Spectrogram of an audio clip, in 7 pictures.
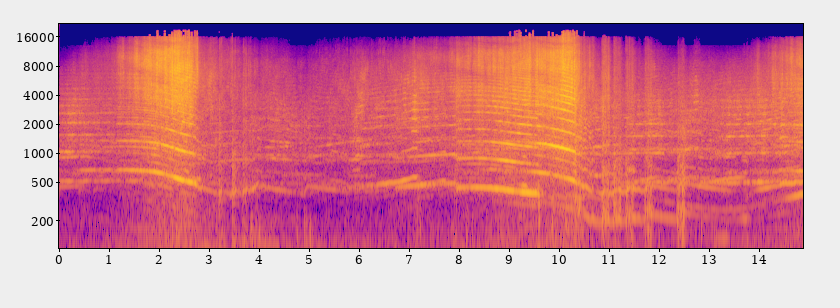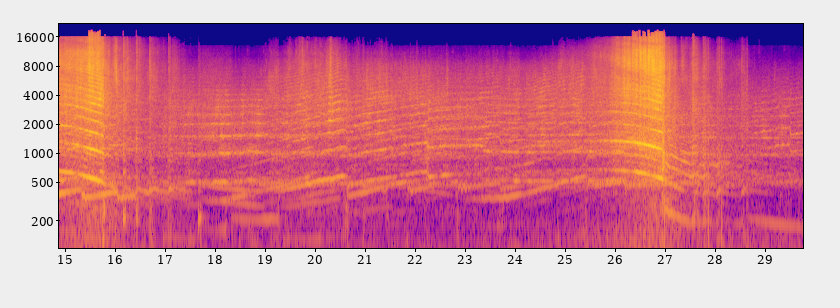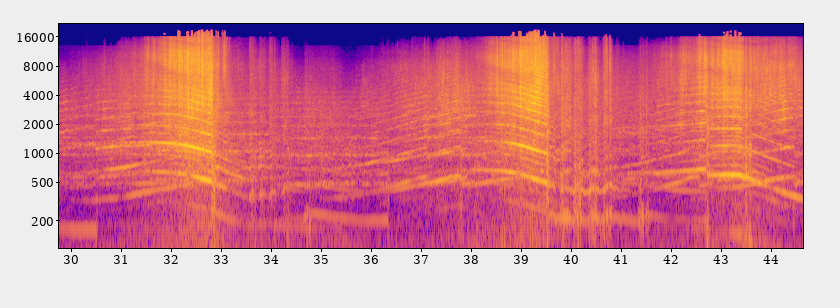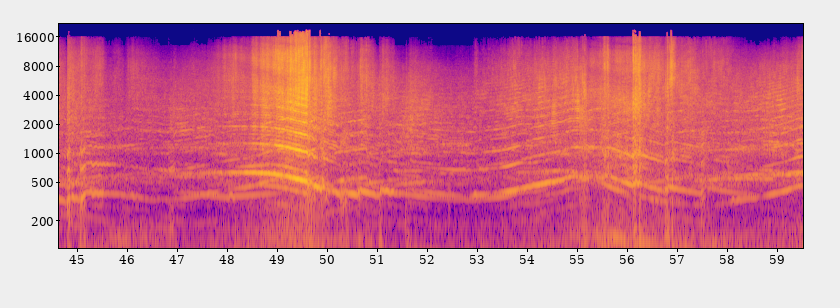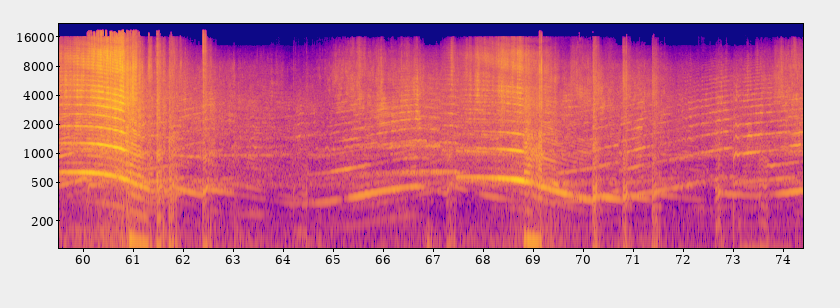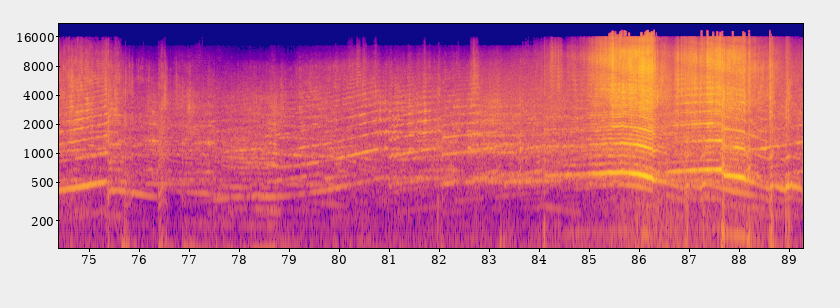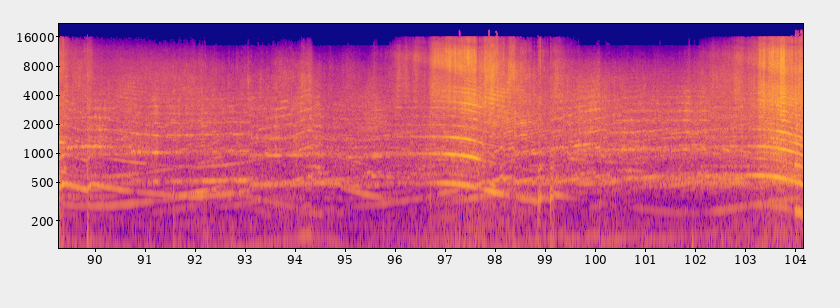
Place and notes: Silverstone, UK - F1 Cars at corner
F1 Cars at screeching past a corner at Silverstone.
Recorded using a Zoom H4N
